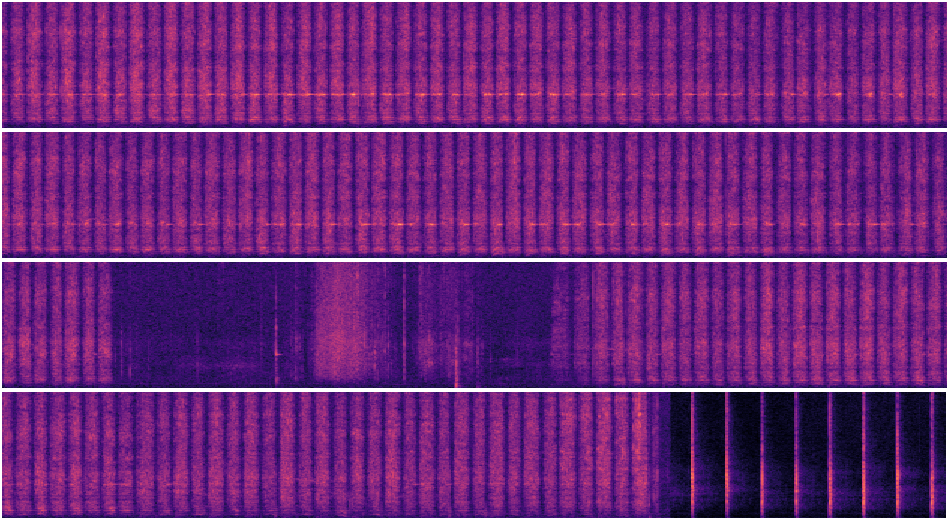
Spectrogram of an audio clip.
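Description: Hand saw cutting through a log in quick, even strokes, the blade ringing, with a pause of a few seconds in the middle before the sawing resumes. Right at the end the sawing stops abruptly and a few sharp knocks start.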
